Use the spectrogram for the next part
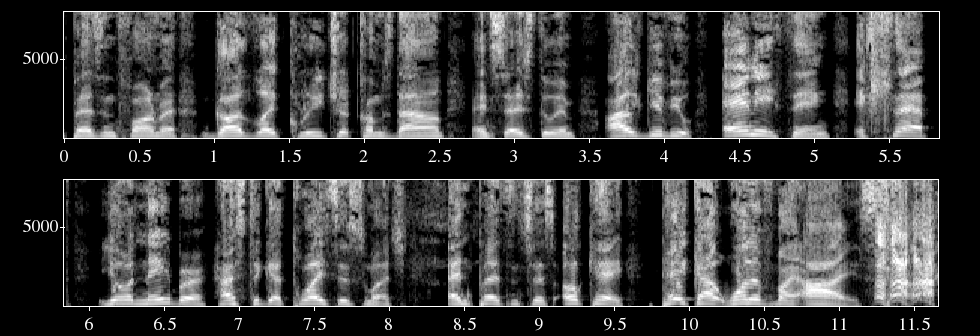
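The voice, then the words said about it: Put-on Slovenian accent. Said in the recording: “your Slovenian accent is stunning”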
